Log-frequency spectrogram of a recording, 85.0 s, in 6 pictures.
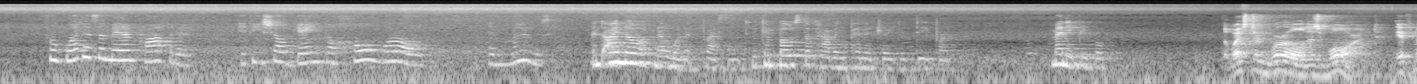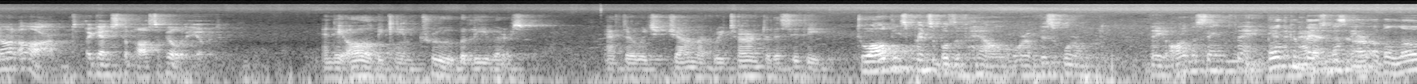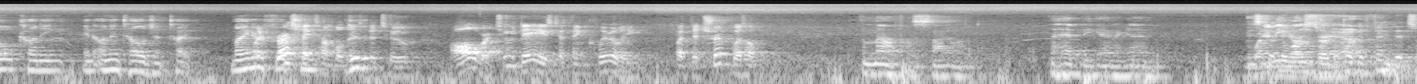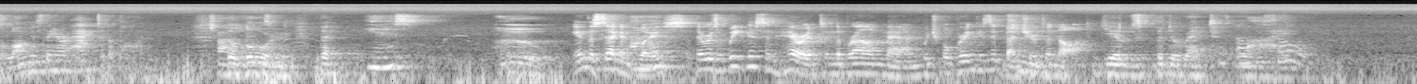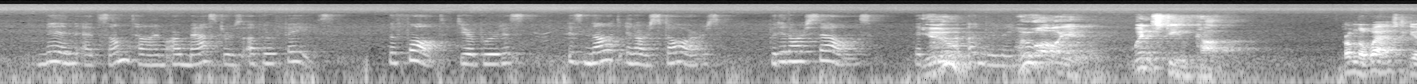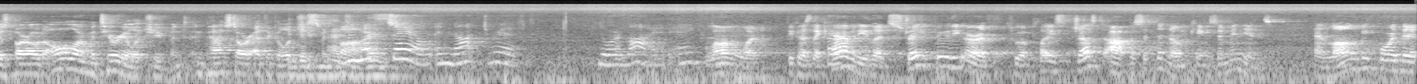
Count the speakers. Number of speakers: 8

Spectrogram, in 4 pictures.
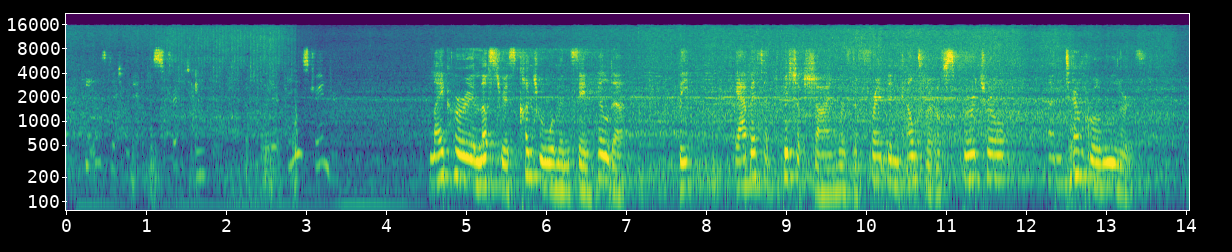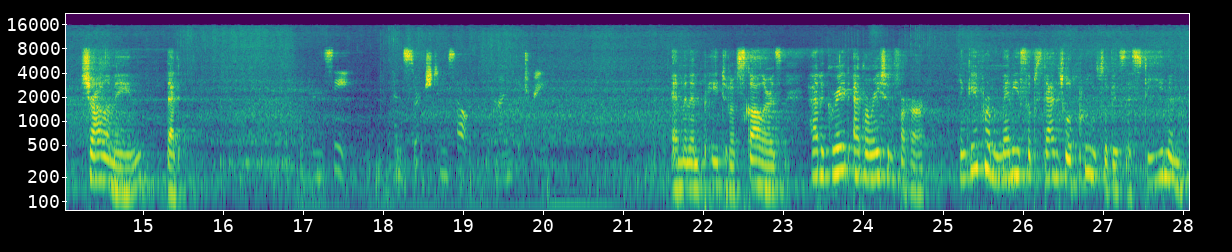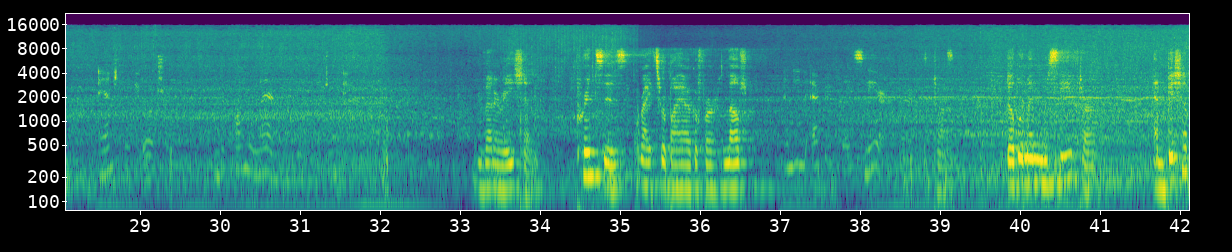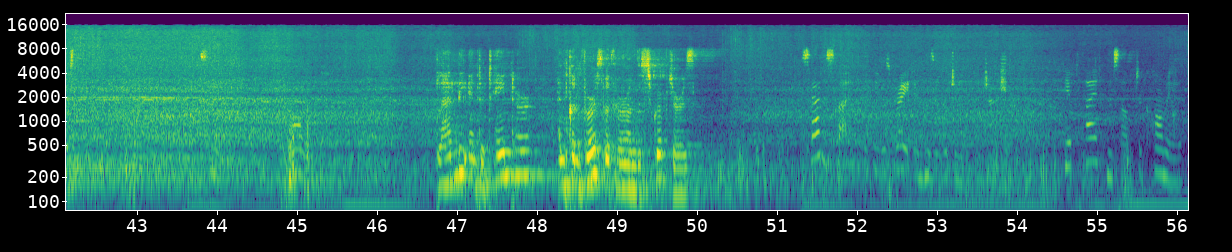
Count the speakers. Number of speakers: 2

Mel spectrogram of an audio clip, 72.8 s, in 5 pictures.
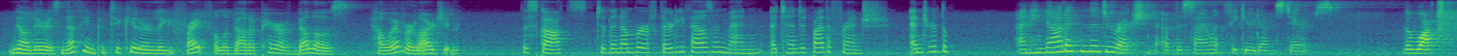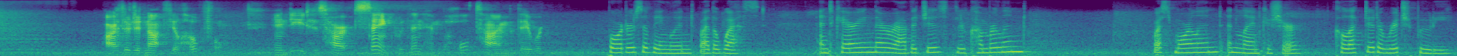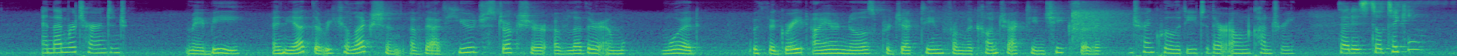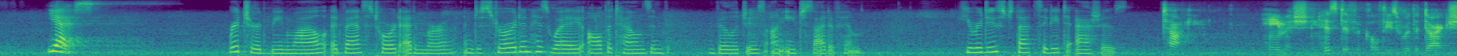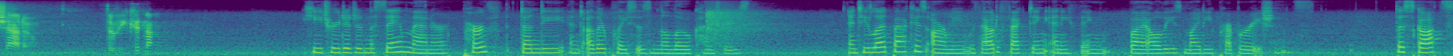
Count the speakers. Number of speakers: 4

